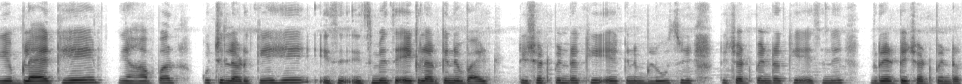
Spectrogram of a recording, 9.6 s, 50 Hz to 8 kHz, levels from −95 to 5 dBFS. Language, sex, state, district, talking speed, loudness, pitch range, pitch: Hindi, female, Chhattisgarh, Balrampur, 205 wpm, -19 LUFS, 190-210 Hz, 195 Hz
